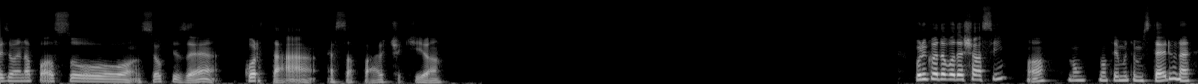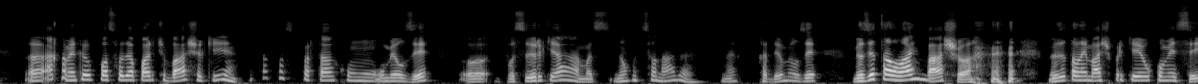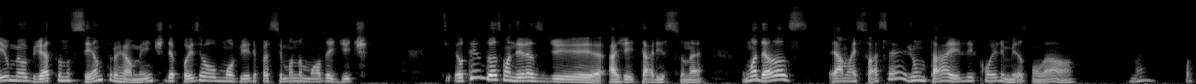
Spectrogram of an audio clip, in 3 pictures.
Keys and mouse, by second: 0.7 g, 1.0 click, 4.8 click, 4.9-8.2 typing, 5.2 drag, 5.3 click, 5.6 click, 5.9 click, 6.3 click, 6.7 click, 7.2 click, 7.4 click, 7.8 shift+middle click, 8.0 click, 9.1-9.8 middle drag, 10.0 alt+z, 10.3-11.8 middle drag, 14.8 click, 17.1-19.9 middle drag, 26.0 a, 32.7 g, 32.8 z.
